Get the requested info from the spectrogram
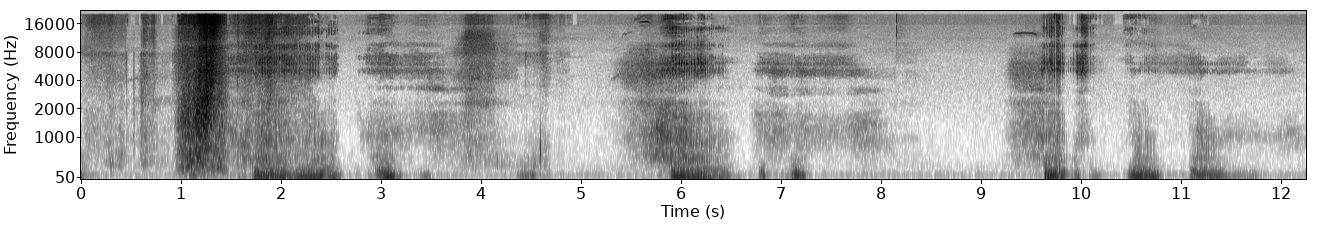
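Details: School student asleep on the couch after school, recorded by a parent: irregular harsh, rattling breaths with low snorts and quieter gaps between them; snoring.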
